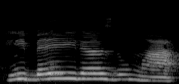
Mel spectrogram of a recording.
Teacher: mar é a última sílaba e é forte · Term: sílaba tônica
